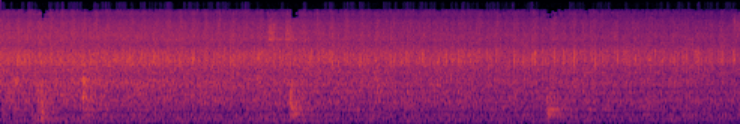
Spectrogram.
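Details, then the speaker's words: Chip/dust collector after full rebuild with belt-driven impeller: steady even blower rush with chips ticking up the pipe; runs much quieter and smoother than before. "as you can see it runs a whole lot quieter a whole lot smoother"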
